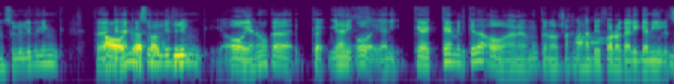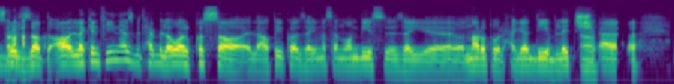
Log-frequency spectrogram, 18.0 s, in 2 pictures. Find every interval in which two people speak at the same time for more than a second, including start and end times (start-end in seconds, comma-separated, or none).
1.4-2.7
